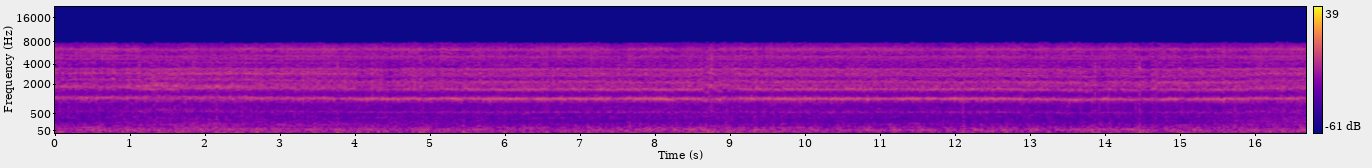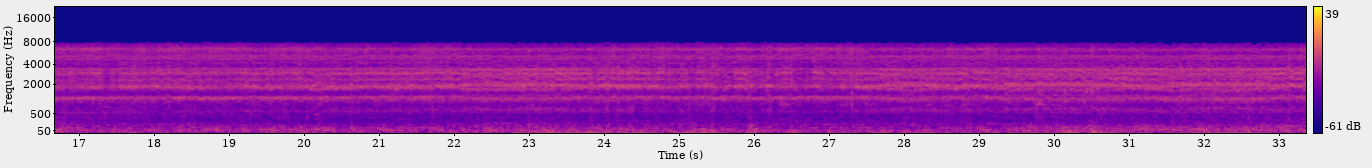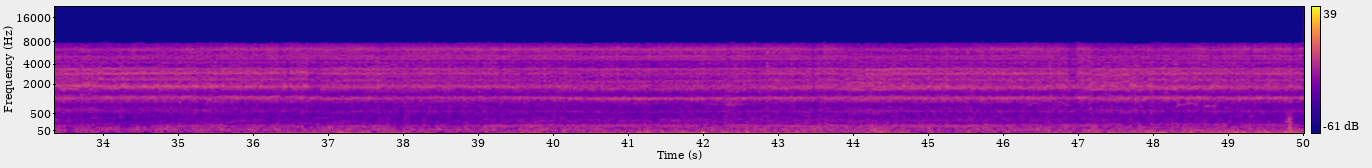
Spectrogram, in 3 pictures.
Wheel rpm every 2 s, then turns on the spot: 150, 150, 150, 150, 150, 150, 140, 140, 150, 150, 150, 160, 160, 160, 160, 160, 160, 160, 160, 160, 150, 150, 150, 150, 150.
none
